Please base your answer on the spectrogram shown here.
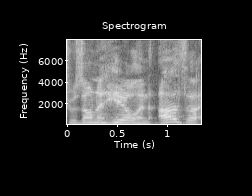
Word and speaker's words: Uzzah: on a hill, and Uzzah, and that is how you pronounce that one, Uzzah, and I'm going to call him Ahio.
